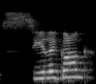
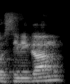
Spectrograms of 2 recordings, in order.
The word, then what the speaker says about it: sinigang: me what are some of so besides it's pronounced si siligog oh sinigang no not tanaka the the milk fish and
